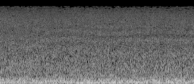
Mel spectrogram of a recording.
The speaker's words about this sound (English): Pretty loud rumble. Oh, and you can see the rocks being carved out by the water.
